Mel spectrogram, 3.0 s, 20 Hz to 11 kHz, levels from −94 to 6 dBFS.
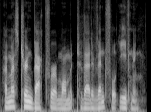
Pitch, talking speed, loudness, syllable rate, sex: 105 Hz, 220 wpm, -20 LUFS, 6.0 syllables/s, male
